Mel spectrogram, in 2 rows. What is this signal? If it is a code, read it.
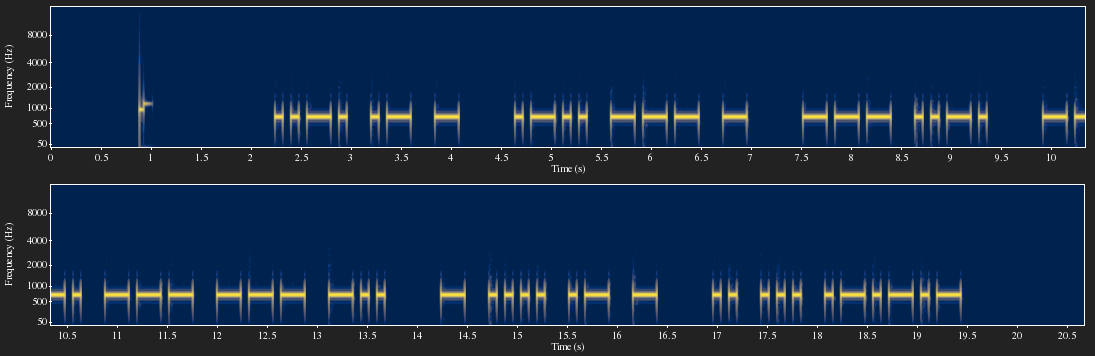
Morse code, heard as a keyed tone, about 16 wpm, 700 Hz. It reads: FAT LOT OF GOOD THAT IS.
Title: Sentences from Top 1000 Words - Review Part 4 - 15wpm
